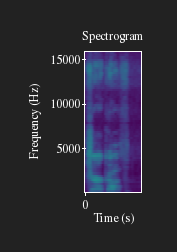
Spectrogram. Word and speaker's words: Jargoth: Is your character pronounced Jargoth? Yep.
